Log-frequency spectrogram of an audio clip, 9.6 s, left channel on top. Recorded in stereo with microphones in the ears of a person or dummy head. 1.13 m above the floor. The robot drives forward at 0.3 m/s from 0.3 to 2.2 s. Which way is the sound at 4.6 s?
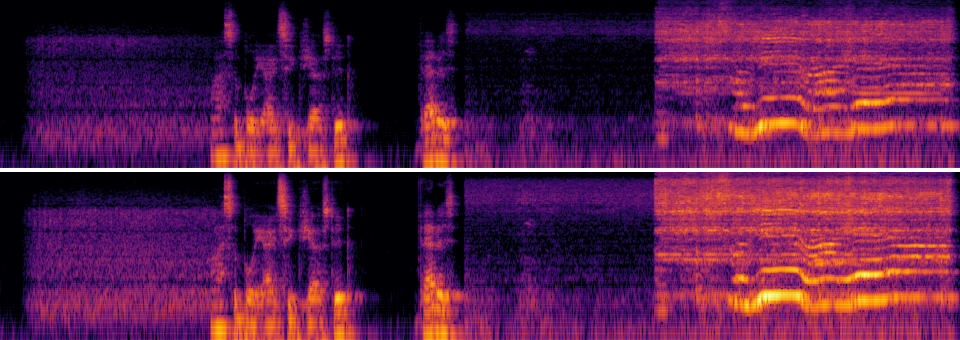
75° right (ahead or behind).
